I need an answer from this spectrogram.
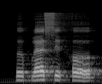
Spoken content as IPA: əbæsɪ hʌ

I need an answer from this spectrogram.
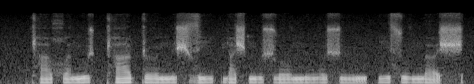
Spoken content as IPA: ʈʰaχʷanuʃ ʈʰa ʈɵ nɨʃzi pjaʃn̪uʃlo n̪ɨwoʃʉ | isun̪ɐʃ

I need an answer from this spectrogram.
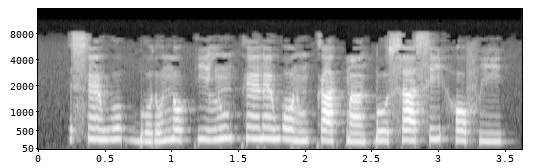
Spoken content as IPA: sɛ̃˧wo˧ ɡ͡bo˨ ɾo˨˦nɔ˧ ki˧lũ˦ kɛ̃˦ ɾɛ̃˦wɔ˦˨ɾũ˨˦ ka˦k͡pã˧k͡po˦ sa˧ si˦hɔ˦˨fi˧

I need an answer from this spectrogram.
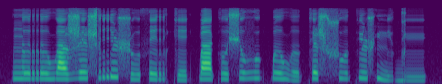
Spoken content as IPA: nɤ˦rɤ˦wa˦ ʐe˦ʂry˥ʂu˨ θe˦rke˨ k͡pa˦kʊ˦ʃʊ˥vu˥ k͡pɤ˥wɤ˩ kɛ˥ʂ sʷɤ˥ky˥ʂ mʲu˨ɡy˨

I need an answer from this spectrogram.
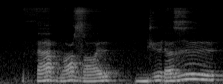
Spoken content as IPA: θa˩˧˩bɒ˩˧˩zˤɘ˩˧ | bʲɘ˩˧˩ɾɐ˧ ɣɘ˥˧

